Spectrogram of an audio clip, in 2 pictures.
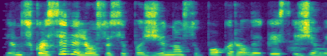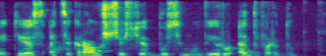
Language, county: Lithuanian, Klaipėda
